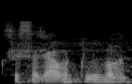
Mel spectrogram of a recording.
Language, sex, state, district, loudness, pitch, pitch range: Hindi, male, Bihar, Purnia, -30 LUFS, 105 Hz, 100-110 Hz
